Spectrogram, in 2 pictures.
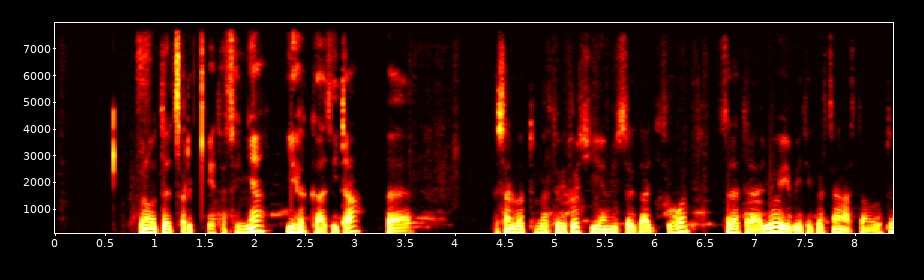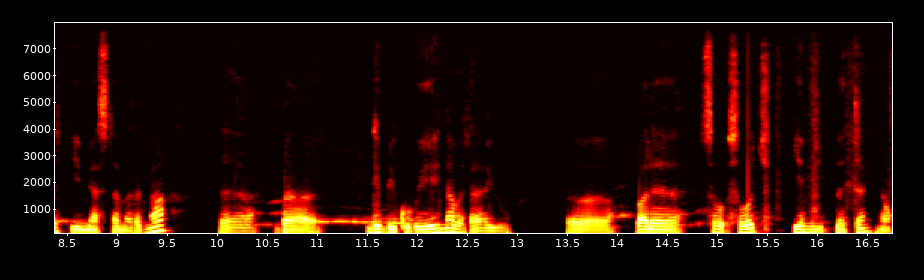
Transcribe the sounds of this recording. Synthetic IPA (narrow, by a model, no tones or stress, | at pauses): sɨnot̪ʰət͡sʼɨɾkʼɛt̪ʰəsəɲːajɪhɡaze̞t̪ʼa | bə | bəsənbət̪ʰɨmhɨɾt̪be̞t̪ʰo̞t͡ʃːjɛmːizəɡad͡ʒsiɦo̞nsɨlət̪ʰələjajːɛwjɛβe̞t̪ʰəkɨɾt̪ʰjanast̪ʰəməɾut̪ʰot͡ʃjɛmːijast̪ʰəməɾɨnːa | bə | ɡɨbiɡuβaʔeɨnːabət̪ʰələjajːu | balə | səwo̞t͡ʃː | jɛmːibət̪ʰːənːəw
